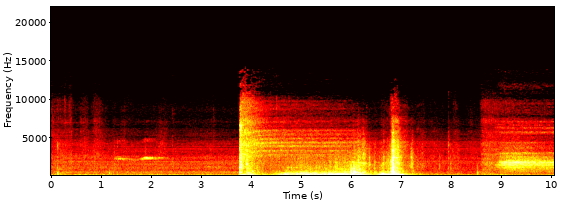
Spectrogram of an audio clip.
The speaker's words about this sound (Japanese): まもなく発車いたします。扉が閉まります。ご注意ください。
